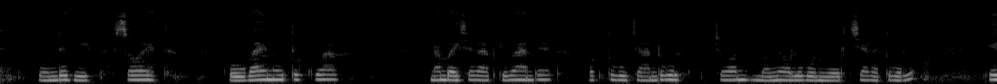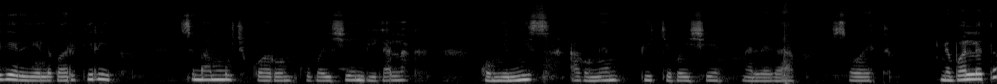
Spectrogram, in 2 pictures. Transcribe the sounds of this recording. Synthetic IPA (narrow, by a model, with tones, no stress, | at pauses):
ku˨nde˦piː˨ksɔ˦ɛt | ko˨uka˦ino˦tɪ˦kwak | nambaiʃe˦kap̚kɪbaːndɛt | ɔktu˦kut͡ʃaːndʊ˦kʊ˦l | t͡ʃɔ˦nmɔ˨ɲɔ˦lu˦koɲort͡ʃi˦akatʊkʊl | ke˦ke˨ɾke˨le˨kɔ˨ɾki˦ɾi˦p̚ | si˦mamu˦t͡ʃkɔɾonko˨pa˨iʃe˦nbiːkalak | ko˨ŋe˨mi˦sa˨ko˨ŋɛmpi˦kt͡ʃe˨ba˦iʃenŋa˨lɛkap̚ | sɔ˦ɛt | ne˨bɔ˦le˦t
